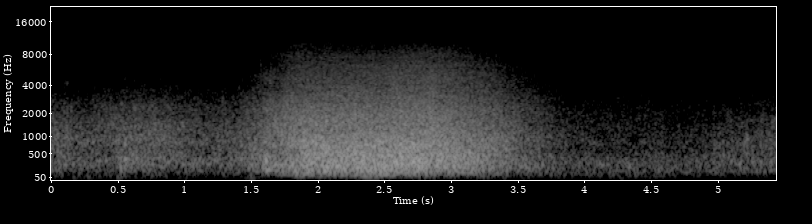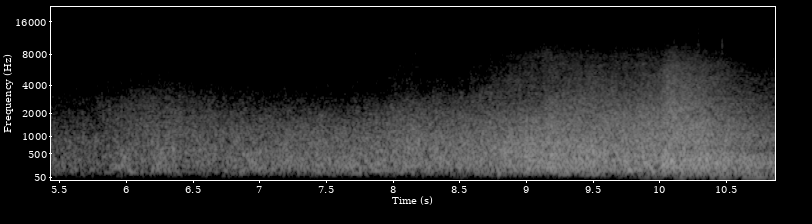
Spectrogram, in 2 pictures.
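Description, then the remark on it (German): Ocean waves rush onto the shore in broad, hissing surges, one swelling near two seconds and another building toward the end, with a steady roar of surf between and no voices. “Du hörst das Rauschen des Meeres, riechst die salzige Luft.”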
